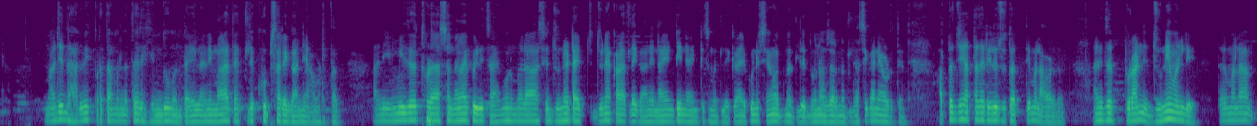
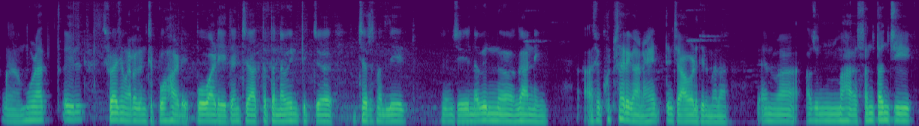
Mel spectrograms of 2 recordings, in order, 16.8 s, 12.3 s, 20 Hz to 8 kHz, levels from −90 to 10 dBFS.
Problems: none marked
